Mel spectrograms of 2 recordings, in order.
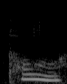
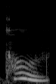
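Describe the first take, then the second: First: Tolv said as "tol", final V dropped; tolv without V. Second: Tolv said with a clear final V, the spelled way. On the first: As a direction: say Tolv, just the first three letters. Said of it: "just say the first three letters". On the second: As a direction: sound out every letter of tolv, V included. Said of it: "Don't say tolv". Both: Shown as a demonstration.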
